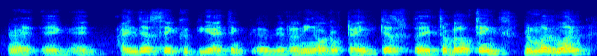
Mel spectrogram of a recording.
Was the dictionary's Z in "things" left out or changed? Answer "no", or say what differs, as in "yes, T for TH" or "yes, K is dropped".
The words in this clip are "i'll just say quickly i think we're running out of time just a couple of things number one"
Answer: yes, Z is dropped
